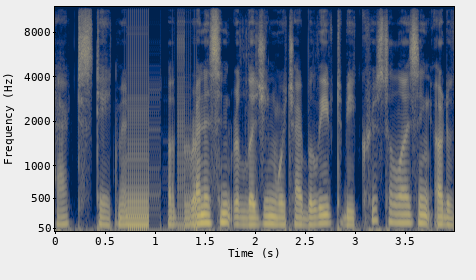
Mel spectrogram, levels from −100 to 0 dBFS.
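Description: From 0.69 to 1.45 s the speech turns into a rigid metallic buzz at 50 Hz, robotic sound from repeated short buffers, likely from a 20 ms chunk looping while most of the real audio is skipped. A spectrogram shows evenly spaced harmonic lines at 50 Hz multiples, and the waveform repeats roughly over about 70 percent of that span.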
